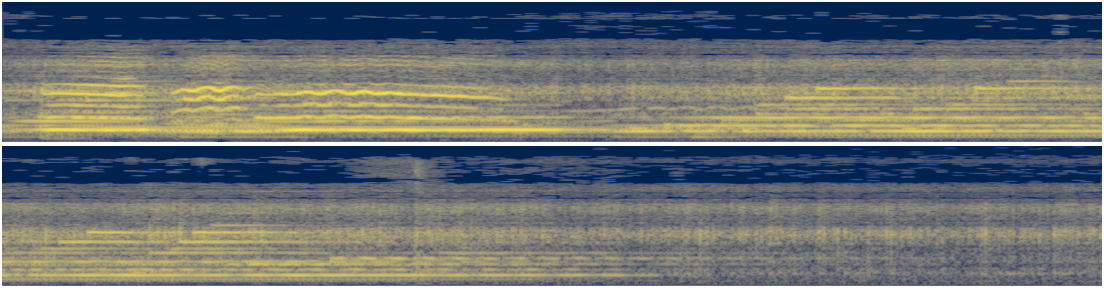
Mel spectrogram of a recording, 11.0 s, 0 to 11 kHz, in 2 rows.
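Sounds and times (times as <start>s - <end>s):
record surface hiss and crackle: 0.0s - 11.0s.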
